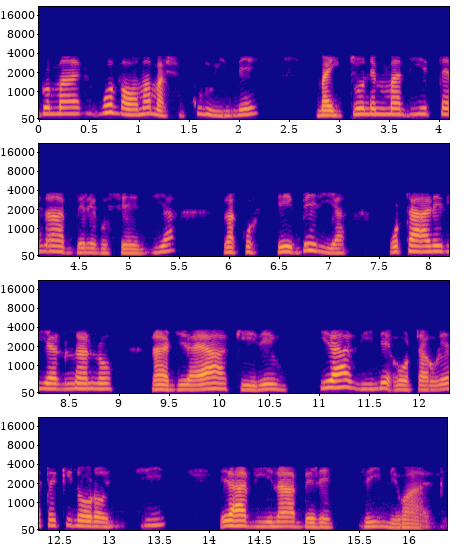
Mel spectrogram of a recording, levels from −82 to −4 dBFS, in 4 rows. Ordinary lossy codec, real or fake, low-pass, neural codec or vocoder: none; fake; 3.6 kHz; vocoder, 22.05 kHz, 80 mel bands, HiFi-GAN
